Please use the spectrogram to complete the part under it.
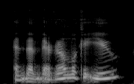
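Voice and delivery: ordinary talk, nothing marked

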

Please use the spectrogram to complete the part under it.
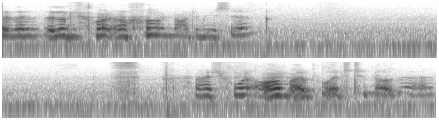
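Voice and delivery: real tears, voice cracking with love and worry; voice breaking in tears. Real, not acted. Daughter telling friends she loves her sick mother, crying. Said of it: "my voice is breaking 'cause I'm in tears".

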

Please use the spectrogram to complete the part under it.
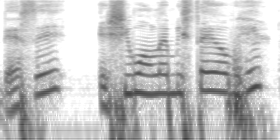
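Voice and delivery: put-on high, loud outraged disbelief as a kid; indignant disbelief. Kid asking about grandma's rule, shocked and loud. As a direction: cry it out like a shocked child who can't believe it. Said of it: "And I was like".

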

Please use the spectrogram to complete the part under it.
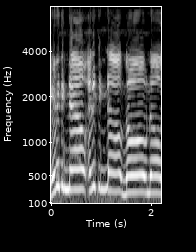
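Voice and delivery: high-pitched, stretched-out calling; yelled check. Retold or imitated. Checking with family downstairs for a leak, yelled. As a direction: holler so it carries to another floor. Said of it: "I'm having some yelling downstairs".

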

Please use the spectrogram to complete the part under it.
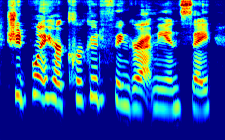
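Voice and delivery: usual speaking voice

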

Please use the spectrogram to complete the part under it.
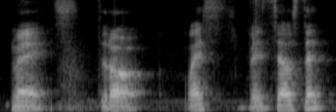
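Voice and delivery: put-on slow French-accented Spanish; Lumière's French accent. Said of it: "nótese el acento francés".

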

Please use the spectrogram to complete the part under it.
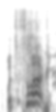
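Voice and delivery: very high-pitched yelp, half laughing; mock outraged surprise. Retelling a character getting bumped, high laughing yelp. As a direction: squeal it in imitated shock.

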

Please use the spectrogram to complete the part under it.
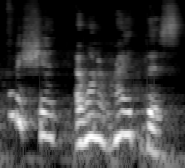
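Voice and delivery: high, thrilled burst of inspiration; excited. Retold or imitated. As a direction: blurt it out, suddenly inspired. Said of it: "I was like".

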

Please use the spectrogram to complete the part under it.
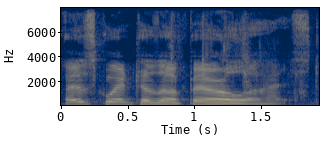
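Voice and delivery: slow, loud cartoon impression; Joe Swanson. Clowning for a podcast co-host, Joe Swanson impression. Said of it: "It's my Joe Swanson voice impression".

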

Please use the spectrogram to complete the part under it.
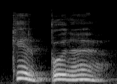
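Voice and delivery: plain reading voice

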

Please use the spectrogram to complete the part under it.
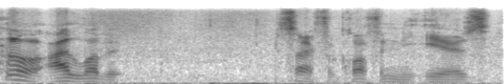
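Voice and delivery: ordinary talk, nothing marked

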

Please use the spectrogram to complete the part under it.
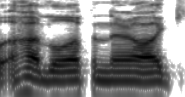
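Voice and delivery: usual speaking voice

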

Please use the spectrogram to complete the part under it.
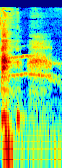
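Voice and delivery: short high nervous giggle; a quick embarrassed laugh. Real, not acted. Nervous laugh before confiding.

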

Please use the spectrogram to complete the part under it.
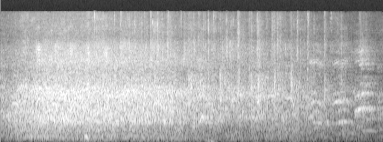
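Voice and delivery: long breathless laugh climbing up; airy rising laugh. Real, not acted. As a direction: let the laugh run out of breath.

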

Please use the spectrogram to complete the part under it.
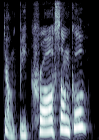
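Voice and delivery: high, loud, rising appeal; placating nephew. A narrator's reading. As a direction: coax your cross uncle in a lifted voice. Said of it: "said the nephew".

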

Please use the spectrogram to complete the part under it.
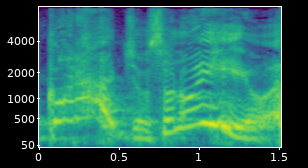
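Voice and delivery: Jesus calling to his frightened disciples, laughing; cheerful Jesus. Acted. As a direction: play Jesus calling out cheerfully over the sea. Preacher voices Jesus, laughing.

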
